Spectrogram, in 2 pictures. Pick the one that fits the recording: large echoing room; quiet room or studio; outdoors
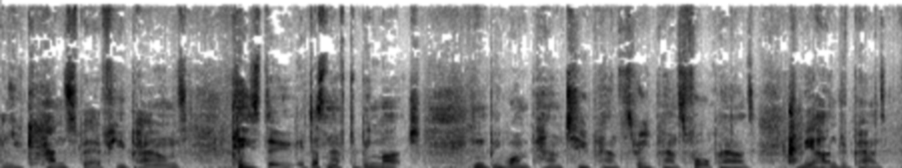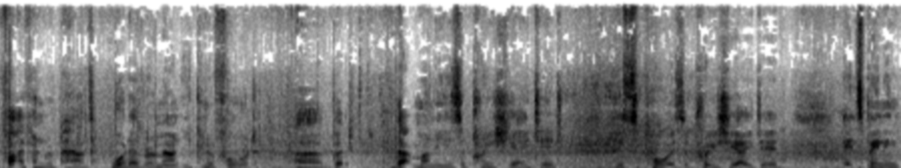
outdoors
